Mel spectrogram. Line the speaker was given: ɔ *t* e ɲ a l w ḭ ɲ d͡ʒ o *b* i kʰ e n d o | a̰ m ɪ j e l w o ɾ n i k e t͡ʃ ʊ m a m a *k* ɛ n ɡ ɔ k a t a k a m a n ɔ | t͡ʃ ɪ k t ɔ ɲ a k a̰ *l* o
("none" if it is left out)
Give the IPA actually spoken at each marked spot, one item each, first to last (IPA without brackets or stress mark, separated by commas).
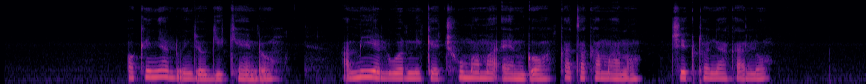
k, ɡ, ʔ, l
